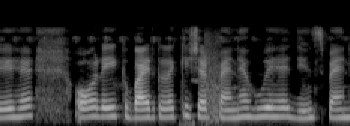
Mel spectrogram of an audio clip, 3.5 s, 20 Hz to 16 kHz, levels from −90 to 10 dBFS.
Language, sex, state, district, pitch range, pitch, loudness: Hindi, female, Uttar Pradesh, Jalaun, 205-225 Hz, 215 Hz, -31 LUFS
